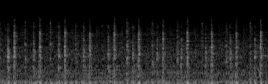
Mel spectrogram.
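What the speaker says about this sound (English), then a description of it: "that's always the smoothest sounding tractor" An antique tractor idling in a parade, its engine chugging with a rapid, even knocking beat, steady and fairly close, with no talk over it.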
